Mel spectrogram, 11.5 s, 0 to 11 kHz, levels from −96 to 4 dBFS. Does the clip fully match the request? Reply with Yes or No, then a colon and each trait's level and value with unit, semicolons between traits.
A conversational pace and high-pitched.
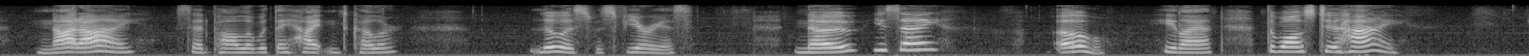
No: slow, 110 wpm; very high, 250 Hz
